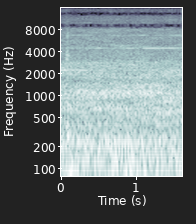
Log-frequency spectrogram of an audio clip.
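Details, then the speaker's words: ILIFE Shinebot W400s mopping robot on hardwood floor after about 25 minutes, no longer putting down water: steady rough whirring drone with thin high whistle, squeegee audible, louder than it should be; loud running noise. "all right guys this has been gone about 25 minutes this robot is an absolute piece of garbage listen to it"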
